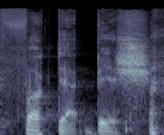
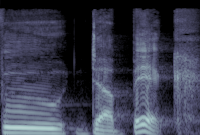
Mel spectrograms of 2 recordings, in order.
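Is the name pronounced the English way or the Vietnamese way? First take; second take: English; Vietnamese. First: The name is said with English sounds. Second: The name is said with Vietnamese sounds. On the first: "in English it just looks like" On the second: "the proper pronunciation, the Vietnamese pronunciation"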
